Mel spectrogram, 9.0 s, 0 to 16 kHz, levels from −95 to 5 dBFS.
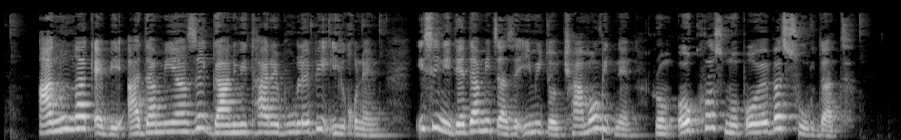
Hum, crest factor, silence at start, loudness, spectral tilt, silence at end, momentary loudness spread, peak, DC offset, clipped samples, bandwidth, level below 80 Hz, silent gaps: none; 18 dB; 0.4 s; -21 LUFS; -4.5 dB/octave; 0.5 s; 10 LU; -2 dBFS; under 0.1%; under 0.1%; 11.5 kHz; -66 dBFS; none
